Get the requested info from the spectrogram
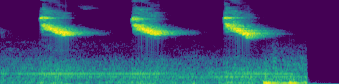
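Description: A Carolina Wren gives three clear, high notes that slur downward, about one per second. A faint steady hum runs underneath.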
